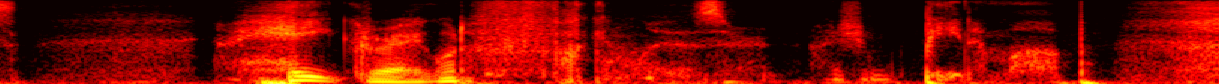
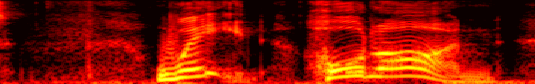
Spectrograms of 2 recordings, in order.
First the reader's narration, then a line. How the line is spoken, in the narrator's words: Greg cried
